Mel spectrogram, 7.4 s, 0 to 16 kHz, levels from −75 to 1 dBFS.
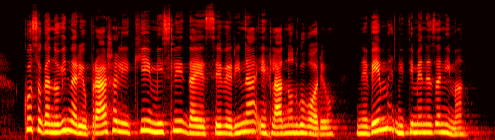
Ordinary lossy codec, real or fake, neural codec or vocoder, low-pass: none; real; none; 14.4 kHz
